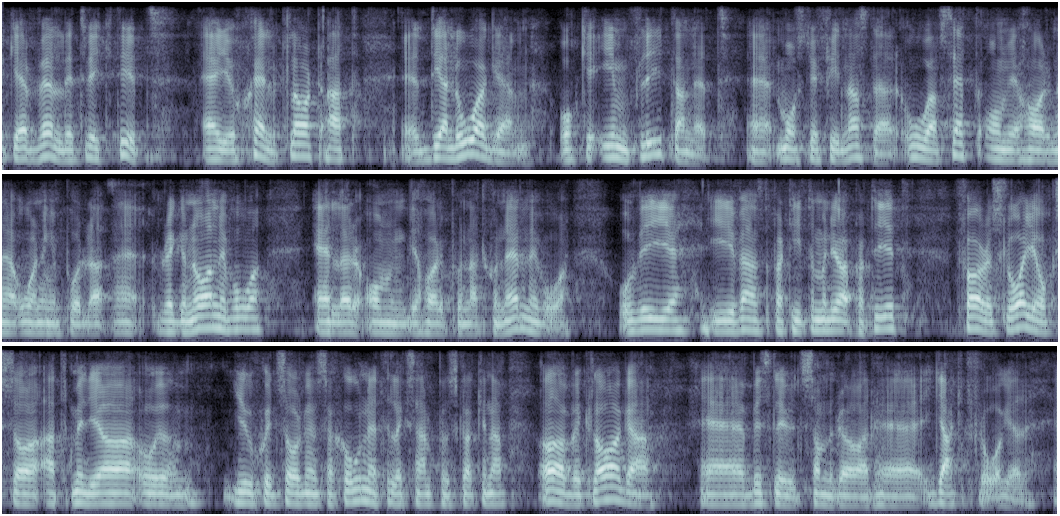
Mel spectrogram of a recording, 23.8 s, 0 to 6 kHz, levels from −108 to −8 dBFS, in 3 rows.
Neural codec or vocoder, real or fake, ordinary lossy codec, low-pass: codec, 16 kHz, 4.8 kbps, FACodec; fake; none; 5.4 kHz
